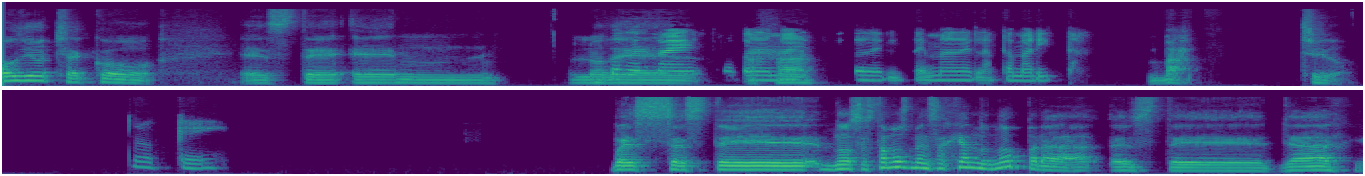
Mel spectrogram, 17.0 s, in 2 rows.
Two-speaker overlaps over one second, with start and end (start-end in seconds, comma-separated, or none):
3.8-5.1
